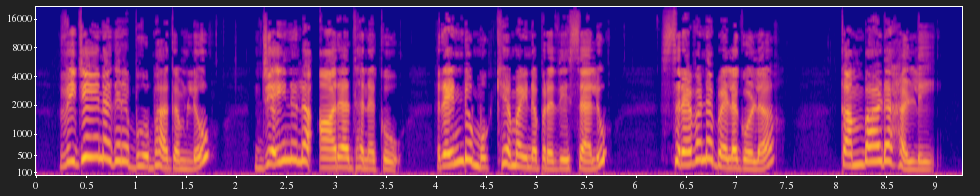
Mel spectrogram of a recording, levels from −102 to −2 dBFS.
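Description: At 5.66 s, just after "ఆరాధనకు రెండు ముఖ్యమైన ప్రదేశాలు", compressed frames are skipped: about one frame, around 20 ms of speech, never plays. The audio jumps ahead rather than going silent.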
